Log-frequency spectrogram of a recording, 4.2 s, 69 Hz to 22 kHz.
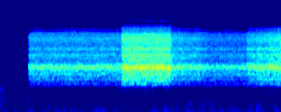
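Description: Retevis MA1 mobile radio's speaker hissing with open-squelch static, cutting in about half a second in. The hiss jumps louder about two seconds in, falls back, then rises again near the end as the volume knob is turned.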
